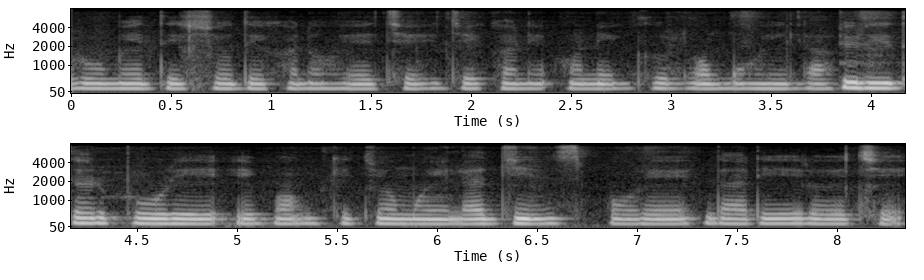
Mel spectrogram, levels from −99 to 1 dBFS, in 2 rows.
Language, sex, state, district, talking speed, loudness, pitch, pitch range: Bengali, male, West Bengal, Purulia, 120 wpm, -28 LUFS, 170 Hz, 165-175 Hz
